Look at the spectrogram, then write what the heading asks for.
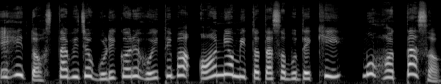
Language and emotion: Odia, disgusted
